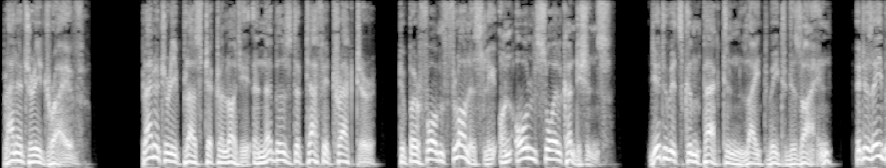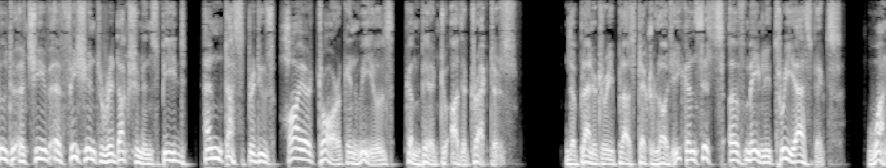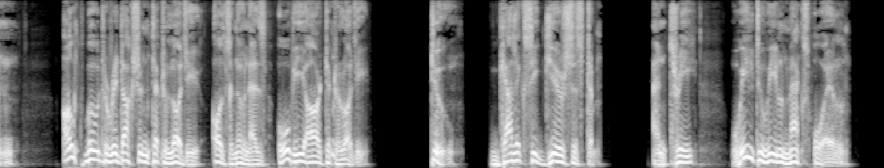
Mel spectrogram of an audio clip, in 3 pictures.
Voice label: English Indian, Male; Tafe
